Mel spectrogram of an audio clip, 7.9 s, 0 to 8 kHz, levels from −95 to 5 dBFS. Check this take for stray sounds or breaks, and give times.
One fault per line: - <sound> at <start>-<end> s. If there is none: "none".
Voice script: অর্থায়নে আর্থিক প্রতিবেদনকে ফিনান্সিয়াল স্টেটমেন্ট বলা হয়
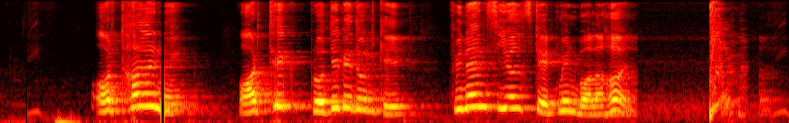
- dropout at 1.6-1.6 s
- thud at 7.1-7.5 s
